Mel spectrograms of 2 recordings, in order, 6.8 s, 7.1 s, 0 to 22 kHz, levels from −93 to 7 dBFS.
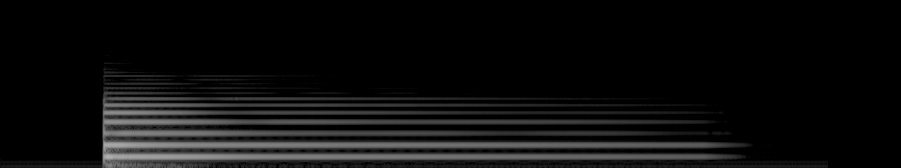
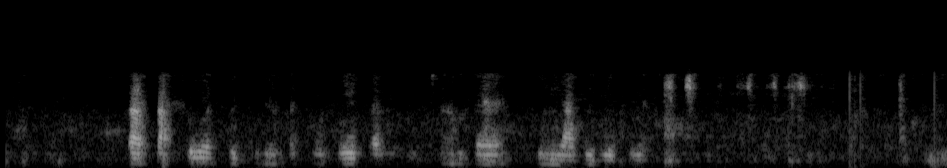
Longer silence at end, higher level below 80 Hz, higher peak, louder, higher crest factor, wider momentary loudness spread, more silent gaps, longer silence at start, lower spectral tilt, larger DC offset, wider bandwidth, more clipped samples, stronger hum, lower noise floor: first, 1.45 s vs 0 s; first, -66 dBFS vs -84 dBFS; about the same, -18 dBFS vs -18 dBFS; first, -36 LUFS vs -43 LUFS; second, 20 dB vs 26 dB; about the same, 25 LU vs 23 LU; neither; second, 0.75 s vs 0.95 s; first, -9 dB/octave vs -2.5 dB/octave; neither; second, 3.6 kHz vs 4 kHz; neither; neither; first, -82 dBFS vs -73 dBFS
